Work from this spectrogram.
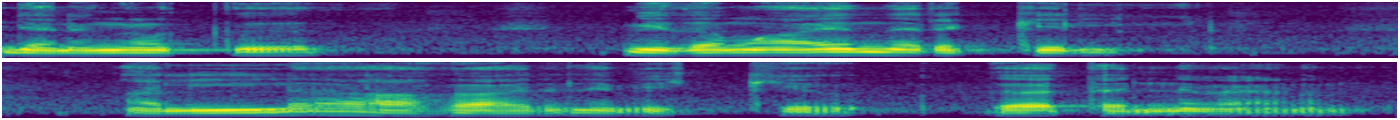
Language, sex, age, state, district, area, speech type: Malayalam, male, 45-60, Kerala, Thiruvananthapuram, rural, spontaneous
